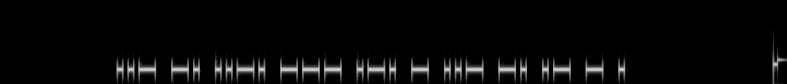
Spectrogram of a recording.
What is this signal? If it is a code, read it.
Morse code, heard as a keyed tone, about 22 wpm, 700 Hz. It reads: UNFORTUNATE
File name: practice / 22wpm / Eleven Letter Words - 22wpm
